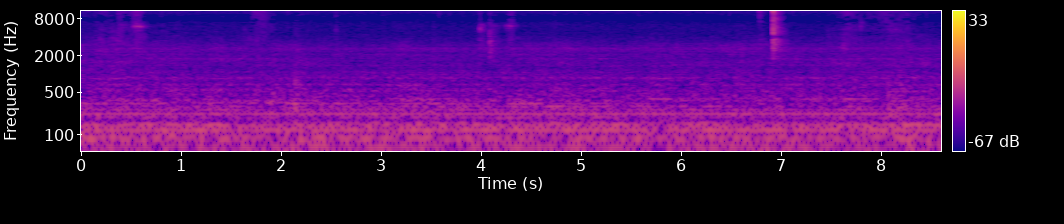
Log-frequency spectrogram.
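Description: Steady low rumble of background room noise, with a few faint light clicks as a flat iron is clamped and drawn through wig hair.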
